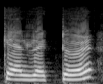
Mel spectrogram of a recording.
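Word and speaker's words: character: यह है द कैरेक्टर सी एच ए आर ए सी टी ई आर इसे हम पढ़ेंगे कैरेक्टर। यहां पर देखिए सी एच ए कै आर ए सी टी ई R rector.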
